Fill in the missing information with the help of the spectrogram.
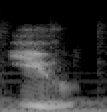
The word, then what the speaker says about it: Ryu: You, they pronounce U, R-Y-U, mm-hmm.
